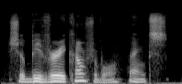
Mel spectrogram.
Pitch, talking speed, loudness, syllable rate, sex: 125 Hz, 200 wpm, -17 LUFS, 6.8 syllables/s, male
